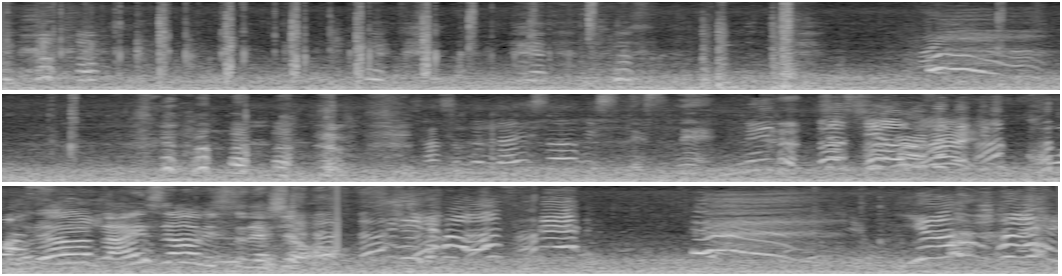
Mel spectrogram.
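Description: A young woman laughs and exclaims excitedly, close by.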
